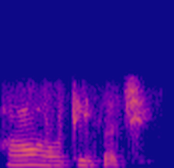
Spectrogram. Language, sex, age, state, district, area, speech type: Odia, female, 18-30, Odisha, Kandhamal, rural, conversation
